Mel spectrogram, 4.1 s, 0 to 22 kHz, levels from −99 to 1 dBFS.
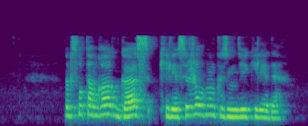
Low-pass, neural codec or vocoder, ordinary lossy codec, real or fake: none; none; none; real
